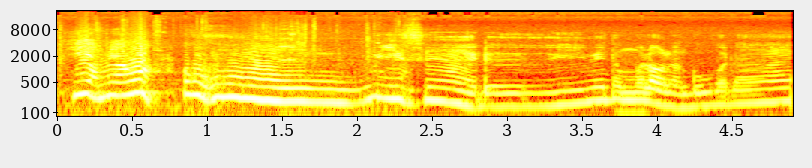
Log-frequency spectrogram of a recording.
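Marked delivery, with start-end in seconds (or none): 0.1-2.9 much higher, loud frightened shriek; terrified shriek. Real, not acted. Streamer spooked by a ghost, shrieking in panic. Scared by ghost behind him.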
